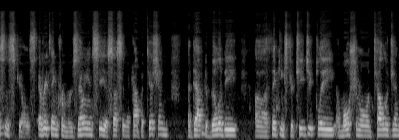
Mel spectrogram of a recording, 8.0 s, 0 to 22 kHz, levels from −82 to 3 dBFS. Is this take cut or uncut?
uncut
